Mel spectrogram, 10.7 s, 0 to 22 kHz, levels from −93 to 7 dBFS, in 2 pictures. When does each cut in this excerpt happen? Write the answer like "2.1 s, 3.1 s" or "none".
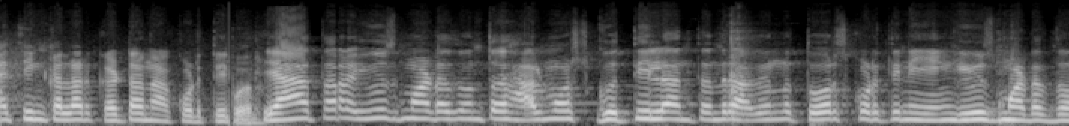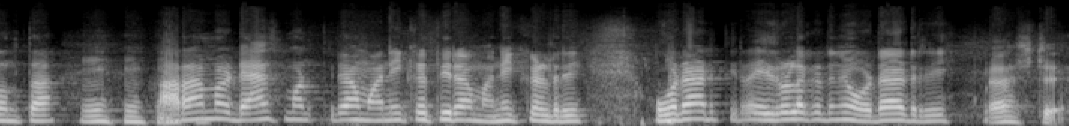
1.1 s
